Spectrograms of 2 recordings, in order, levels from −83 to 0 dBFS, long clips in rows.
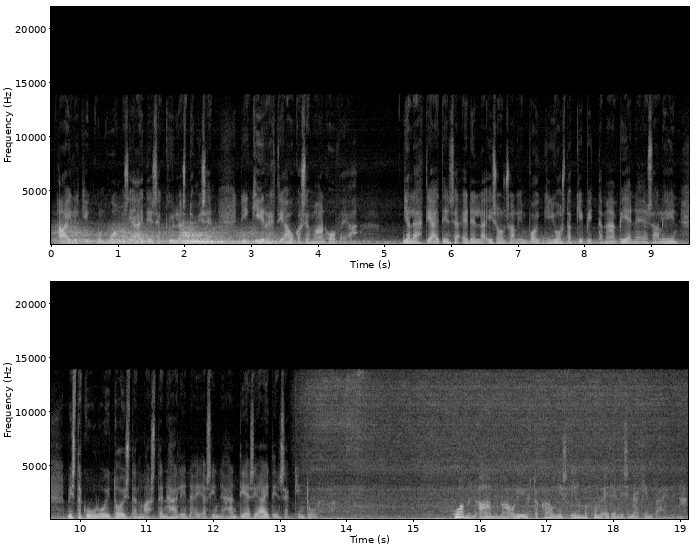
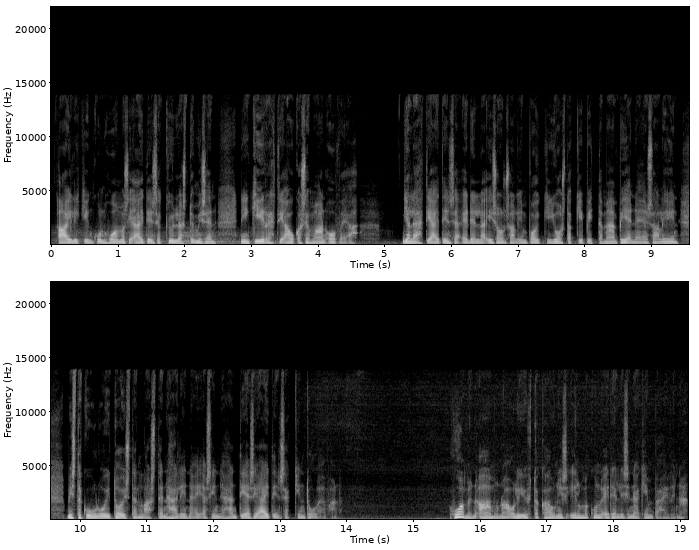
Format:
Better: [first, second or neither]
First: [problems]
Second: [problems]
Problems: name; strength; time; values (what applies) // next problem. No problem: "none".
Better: second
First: rain or running water; loud; throughout; 3 dB below the speech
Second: rain or running water; faint; throughout; 25 dB below the speech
